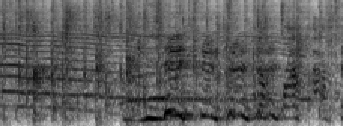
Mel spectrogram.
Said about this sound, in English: Do you like the virtual clapping, the virtual audience? That's amazing.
